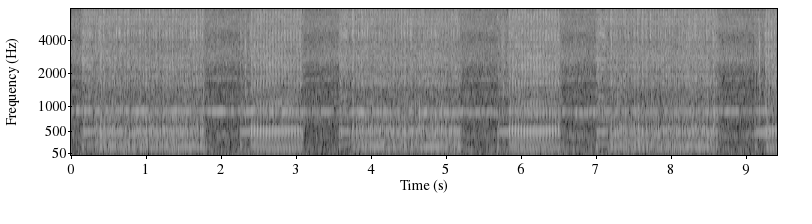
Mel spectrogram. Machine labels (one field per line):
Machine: slide rail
